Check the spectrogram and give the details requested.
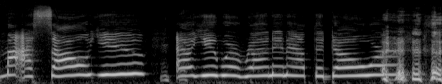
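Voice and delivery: put-on high-pitched, slow Southern accent. Imitating a child actor's line from the end of the film: Barry with a Southern accent. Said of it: "you can hear he has a Southern accent".

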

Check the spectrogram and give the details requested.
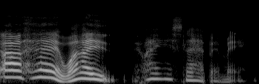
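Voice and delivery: confused, just-woken woman voice. Retelling how a woman woken by slaps reacted, imitating Renee. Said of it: "That sounded just like Renee".

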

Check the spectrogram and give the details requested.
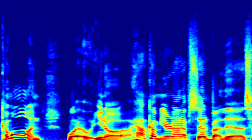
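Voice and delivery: mock, high, panicked, alarmed servant's outcry. Retelling the Bible story of Elisha's panicking servant, acting out a panicked scream. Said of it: "he's screaming at Elisha".

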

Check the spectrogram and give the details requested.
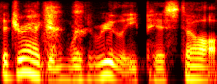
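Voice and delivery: nature documentary narrator voice, wildlife film voiceover style. Repeating the game master's line about the dragon: David Attenborough voice. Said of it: "I heard that in David Attenborough's voice".

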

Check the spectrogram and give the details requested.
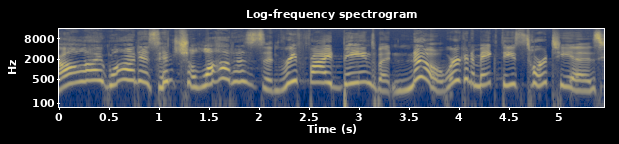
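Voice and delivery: mock weepy, high, tearful grumble. Speaker recounts making tortillas, retelling own tearful complaint. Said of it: "So I'm crying, and I'm like".

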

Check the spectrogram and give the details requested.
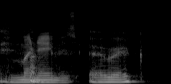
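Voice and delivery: slow, fake masculine straight bro voice. Introducing oneself as co-host on restarted podcast: put-on straight masc voice. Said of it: "let me get my, my straight, my mask voice".

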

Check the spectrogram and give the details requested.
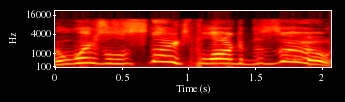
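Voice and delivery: shrill, very high, loud screaming. Retelling a YouTube clip where Rob Ford screams at council: imitating Rob Ford screaming. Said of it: "he just starts screaming at Mel Lastman".

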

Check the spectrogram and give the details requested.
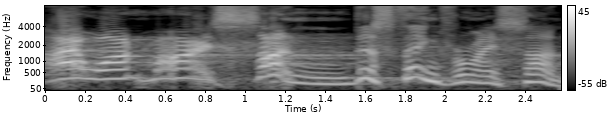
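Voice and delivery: very loud, very high, unrestrained, drawn-out shout. Retelling praying alone in the car for a son: imitating own shouting. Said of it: "I find myself just shouting".

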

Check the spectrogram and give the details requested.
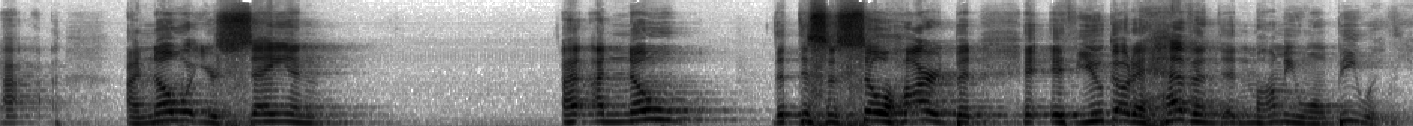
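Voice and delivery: tearful, weeping, crying voice. Retelling a mother's reply to her daughter: imitating a crying mother. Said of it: "that mom began to cry".

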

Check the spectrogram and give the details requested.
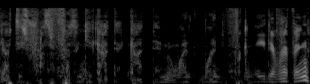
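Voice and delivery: put-on angry muttering. Acting out an embarrassed character stomping off: Joe muttering under his breath. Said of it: "Just muttering in his breath".

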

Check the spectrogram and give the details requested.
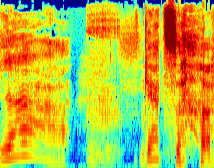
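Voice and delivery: very high, swooping, whooping, hollering cheer. Voicing a player character cheering after setting an insect on fire: yelling and whooping in character. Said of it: "yelling and screaming and hooping and hollering".

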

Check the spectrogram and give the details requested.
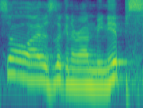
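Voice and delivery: put-on high Irish accent. Explaining on a recording that there was no time for the liquor store, in a put-on irish accent. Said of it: "when you say it with an Irish accent".

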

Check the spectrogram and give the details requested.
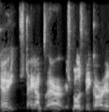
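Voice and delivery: shouting, projected upward from below. Voicing a guard below a rope ladder: shouting up from below. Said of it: "someone shouts up".

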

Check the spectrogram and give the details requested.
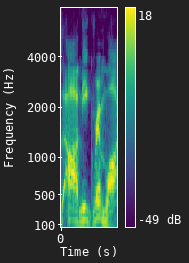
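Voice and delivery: cutesy caveman voice, creaky and croaking. Retelling how a movie's little T-Rex talks: cutesy caveman Grimlock voice. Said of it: "a cutesy little T-Rex that goes".

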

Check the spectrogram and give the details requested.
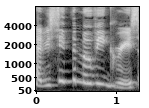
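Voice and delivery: very high, attempted, put-on Australian accent. Speaker quotes a woman from Australia, in an attempted Australian accent. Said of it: "I tried her accent".

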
